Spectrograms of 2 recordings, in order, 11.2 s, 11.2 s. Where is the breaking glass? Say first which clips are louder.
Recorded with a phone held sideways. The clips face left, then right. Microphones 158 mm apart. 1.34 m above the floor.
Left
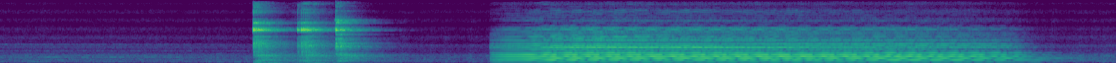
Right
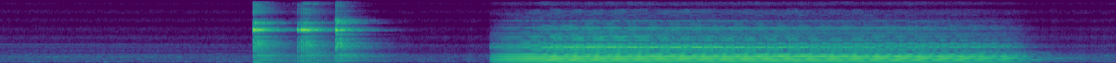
Right 1 dB; 80° right, 4 m.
